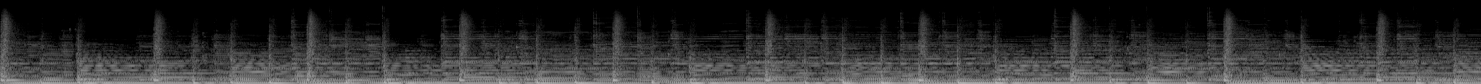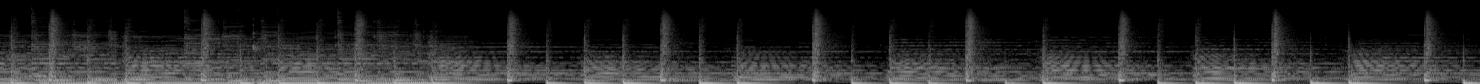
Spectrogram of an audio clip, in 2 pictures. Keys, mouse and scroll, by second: 6.6 click, 9.0 shift+click, 9.8 click, 15.9 ctrl+[, 16.9 click, 18.5 ctrl+[, 19.8 click, 21.3 ctrl+], 22.6 click, 27.9 right click, 28.6-29.6 drag.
